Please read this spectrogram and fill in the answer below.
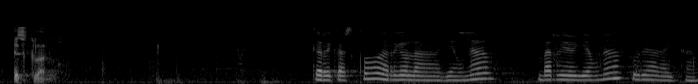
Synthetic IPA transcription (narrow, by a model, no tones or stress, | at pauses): eskla̰ɾṵ | e̞ske̞rikasko̞ario̞laʝawnaβario̞jawnasuɾe̞aɣajt͡sa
